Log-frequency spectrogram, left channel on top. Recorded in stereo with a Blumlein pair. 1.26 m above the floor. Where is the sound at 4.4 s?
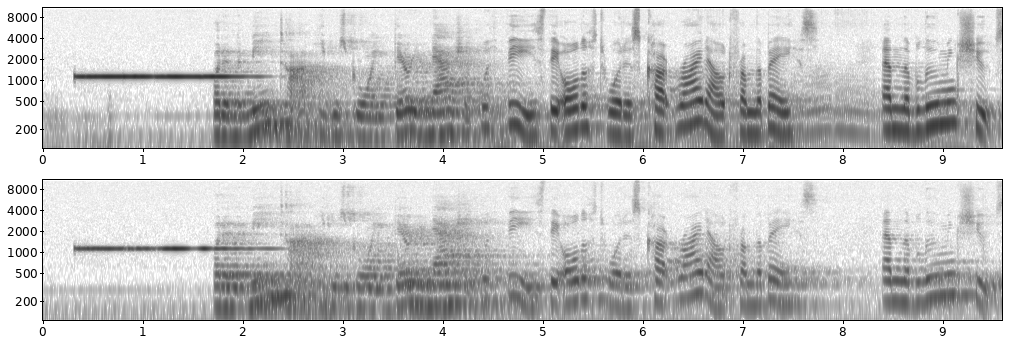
25° left, 0.5 m.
